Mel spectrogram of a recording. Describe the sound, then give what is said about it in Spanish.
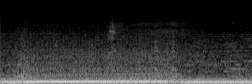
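A coupe car pulls alongside on the road, its engine giving a steady, loud, low rumble throughout. “El coupé se pone a su altura. Los jóvenes que van en él les observan.”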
